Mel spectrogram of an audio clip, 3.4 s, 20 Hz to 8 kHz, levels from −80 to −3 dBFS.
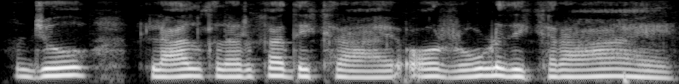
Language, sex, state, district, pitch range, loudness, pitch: Hindi, female, Madhya Pradesh, Bhopal, 200-215 Hz, -15 LUFS, 205 Hz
